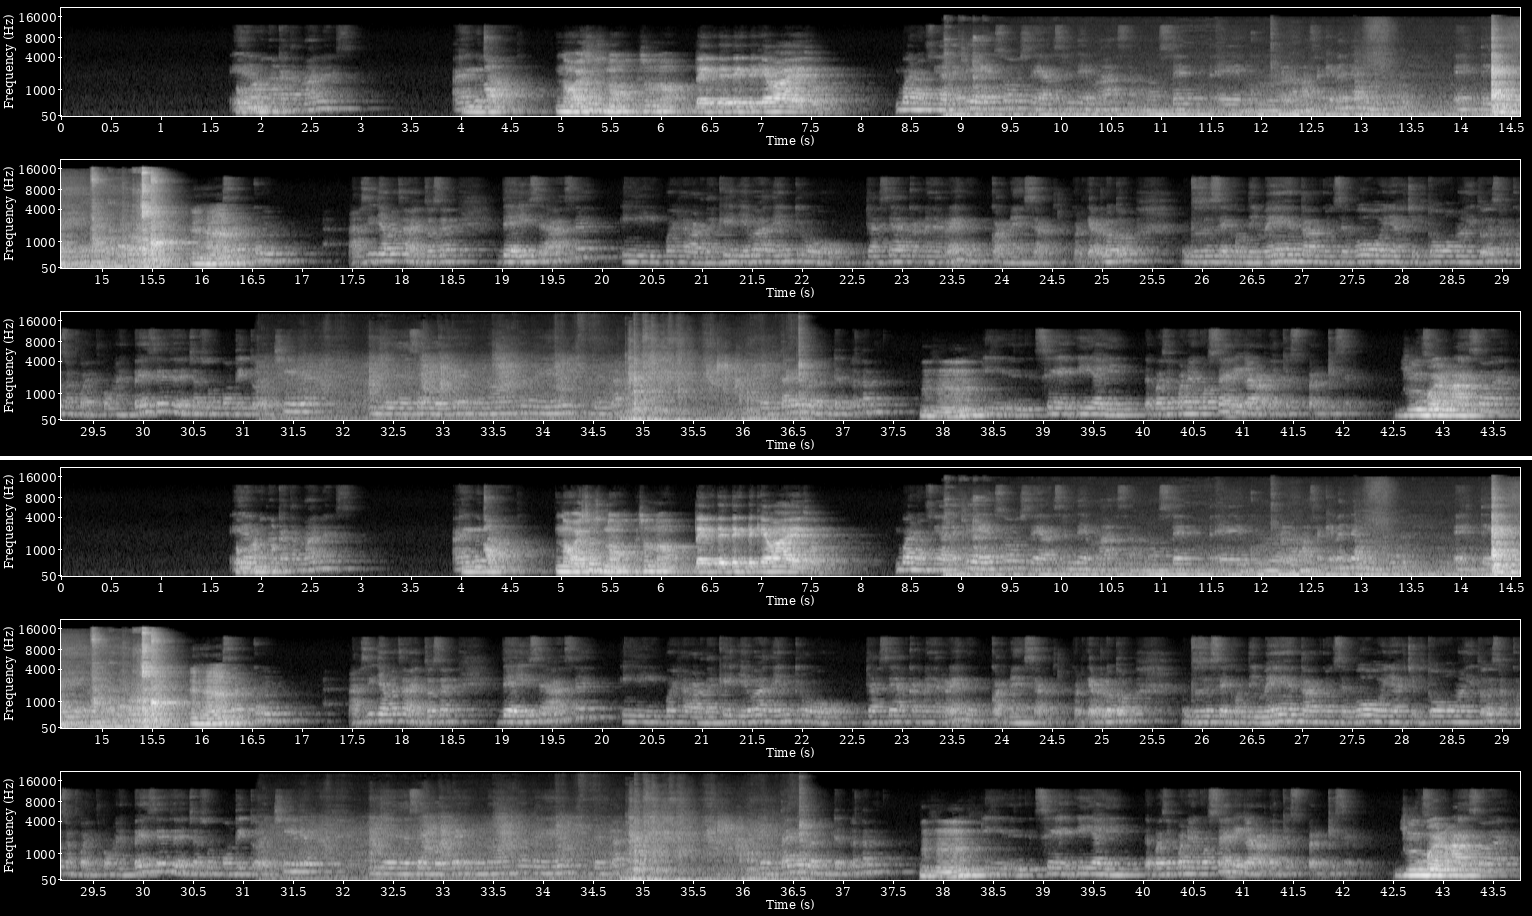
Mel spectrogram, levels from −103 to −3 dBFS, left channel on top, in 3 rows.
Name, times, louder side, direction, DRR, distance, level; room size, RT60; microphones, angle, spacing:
voice 1, 1.7-2.8 3.9-4.6 8.3-13.3 13.9-15.3 16.0-16.8 17.5-19.9 20.2-35.0 36.1-37.4 38.4-42.1 42.7-43.6, right 1 dB, ahead, -4 dB, 0.5 m, -37 dB
voice 2, 4.0-4.3 4.9-7.6 15.9-16.3 37.8-38.3 42.5-43.2, right 3 dB, 60° right, 2 dB, 0.4 m, -24 dB
sound 1, 8.8-15.6, equal, 20° left, 1.0 m, -28 dB
Bird, 31.1-36.7, left 1 dB, 70° left, 0.7 m, -37 dB
2.7 x 2.2 x 2.3 m, 0.95 s
head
